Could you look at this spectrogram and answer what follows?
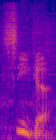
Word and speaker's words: Sega: who are terminally online arguing between Sega and Sega for pronunciation if anything it should surely be Sega the Japanese business we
